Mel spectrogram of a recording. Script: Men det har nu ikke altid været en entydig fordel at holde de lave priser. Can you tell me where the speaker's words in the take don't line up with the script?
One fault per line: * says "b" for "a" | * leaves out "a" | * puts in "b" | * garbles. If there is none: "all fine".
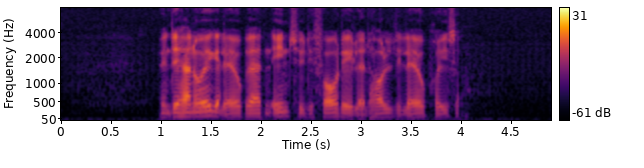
* says "lave" for "altid"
